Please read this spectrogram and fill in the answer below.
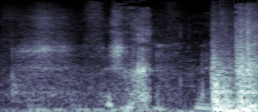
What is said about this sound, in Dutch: Die metalen deur.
